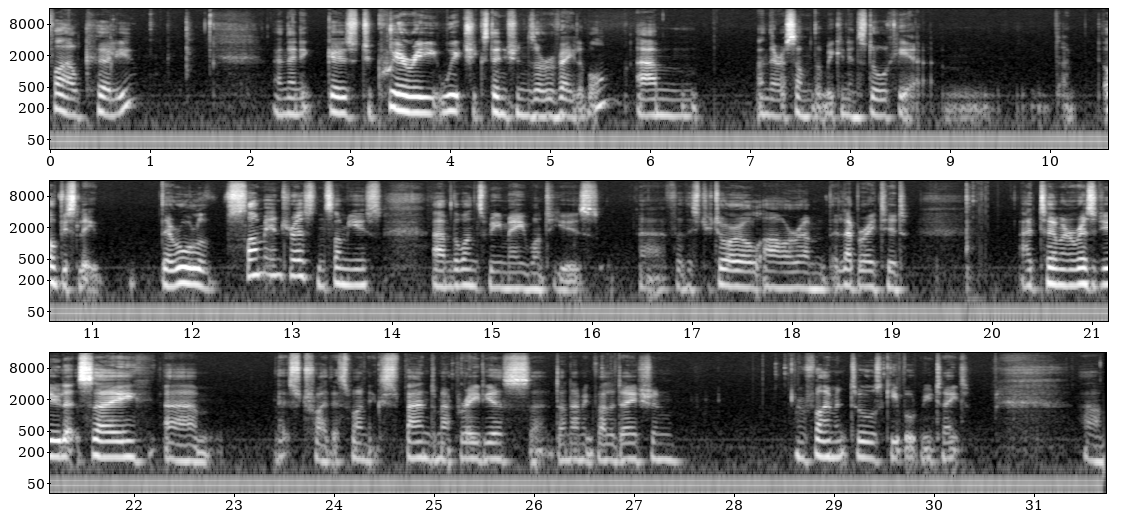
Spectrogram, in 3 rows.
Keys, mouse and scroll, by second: 0.6 click, 1.4-3.5 drag, 3.5-19.8 middle drag, 25.2 click, 26.6 click, 28.4 click, 29.5 click.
